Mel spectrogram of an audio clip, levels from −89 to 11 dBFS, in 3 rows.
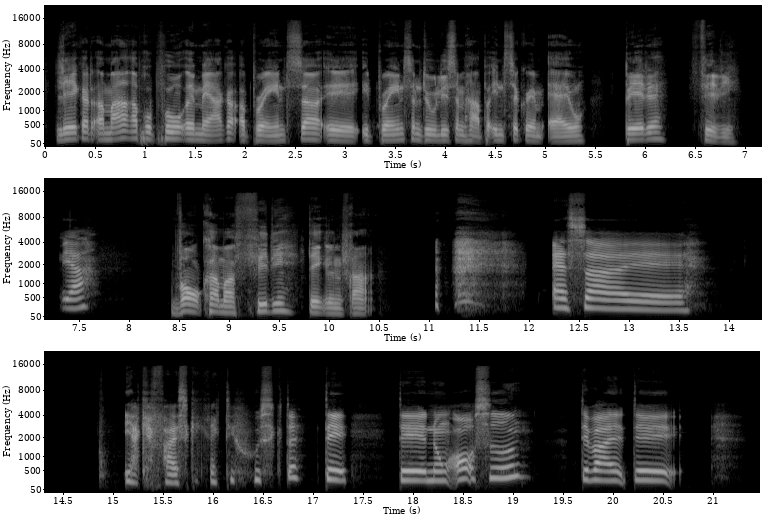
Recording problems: thin; somewhat; fading below 400 Hz

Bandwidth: 15 kHz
